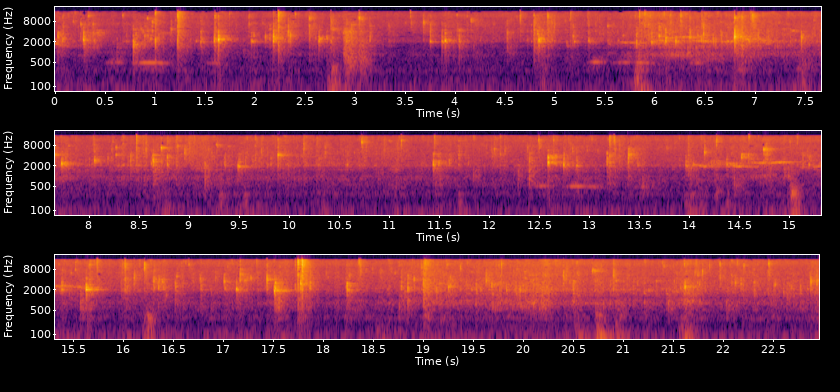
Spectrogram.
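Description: Egg-dipped cabbage wedges frying in goose fat in a pan, a light sizzle with many small pops and crackles of spitting fat. The sizzling thickens about six seconds in.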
